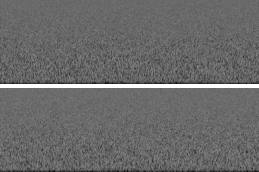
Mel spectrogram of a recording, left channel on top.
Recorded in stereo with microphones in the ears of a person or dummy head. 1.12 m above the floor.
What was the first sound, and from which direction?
Only background noise.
